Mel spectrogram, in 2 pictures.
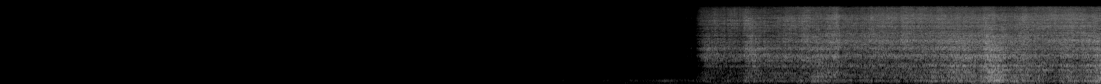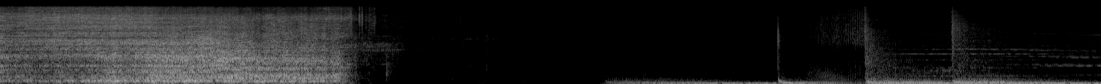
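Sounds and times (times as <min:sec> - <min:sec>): firework fountain hissing: 0:06.9 - 0:15.3.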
